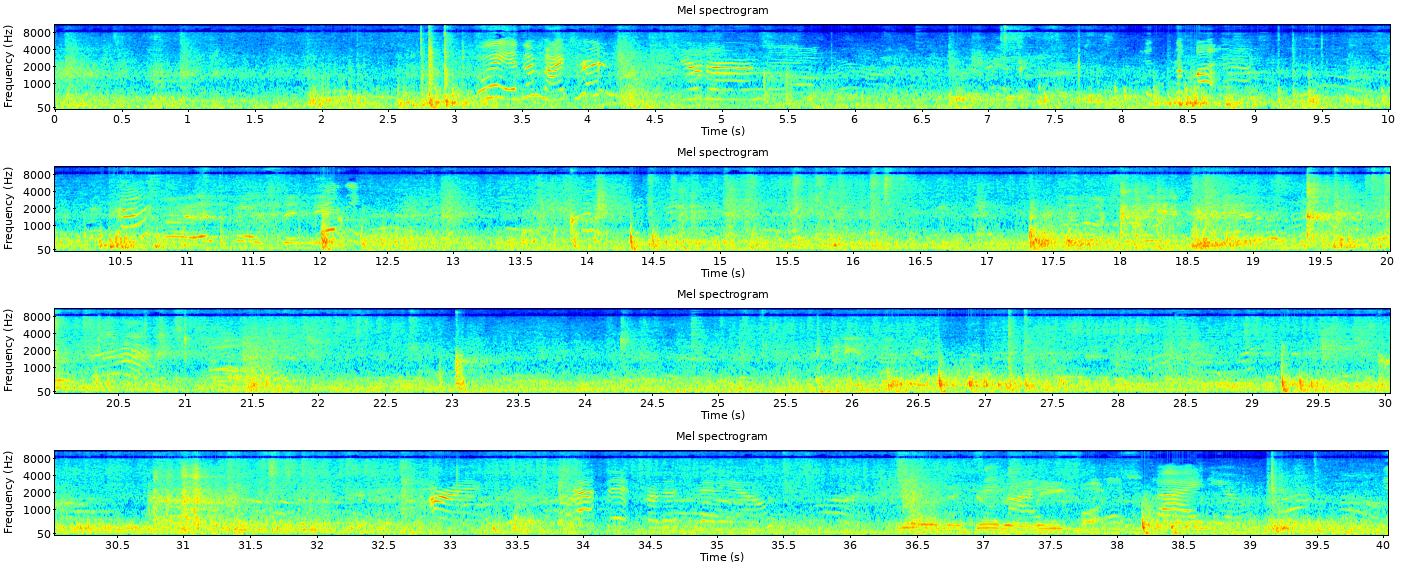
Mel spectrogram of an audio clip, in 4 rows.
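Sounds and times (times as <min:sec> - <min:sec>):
balls rolling on wooden lanes: 0:00.0 - 0:40.0
people's voices: 0:25.6 - 0:40.0.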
